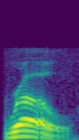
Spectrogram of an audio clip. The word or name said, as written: rho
